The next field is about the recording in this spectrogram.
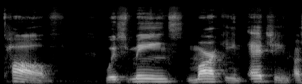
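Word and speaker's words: תו: The Hebrew form of the word tau is pronounced tav, which means marking, etching, or scrawl.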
